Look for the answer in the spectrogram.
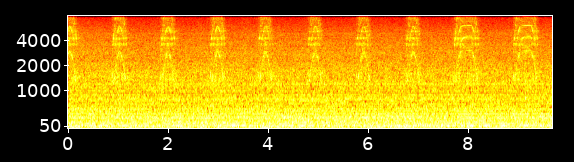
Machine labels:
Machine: slide rail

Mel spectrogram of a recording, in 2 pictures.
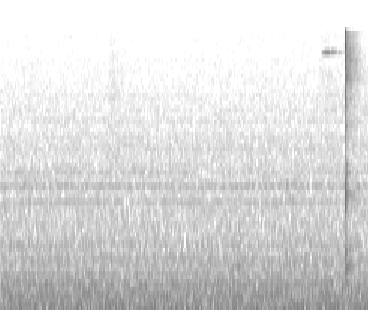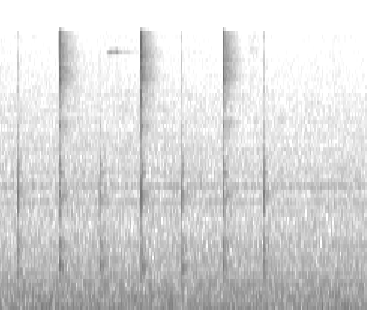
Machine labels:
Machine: valve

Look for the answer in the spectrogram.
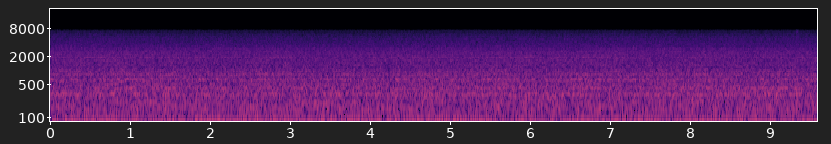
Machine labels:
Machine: fan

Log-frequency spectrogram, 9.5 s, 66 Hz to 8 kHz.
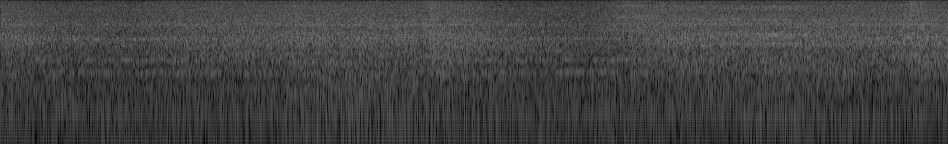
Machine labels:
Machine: pump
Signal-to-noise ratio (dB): -6 dB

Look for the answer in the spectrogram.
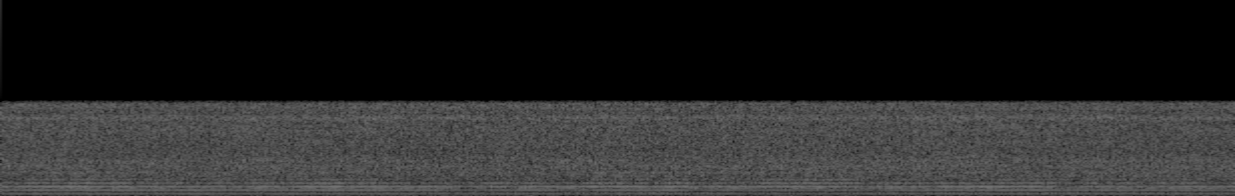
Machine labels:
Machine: fan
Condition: normal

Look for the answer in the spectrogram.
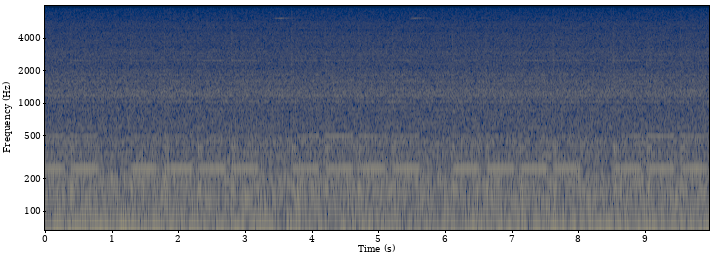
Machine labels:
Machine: slide rail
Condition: normal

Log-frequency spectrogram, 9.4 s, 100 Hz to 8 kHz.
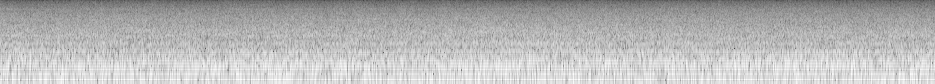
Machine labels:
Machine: slide rail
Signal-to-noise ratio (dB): -6 dB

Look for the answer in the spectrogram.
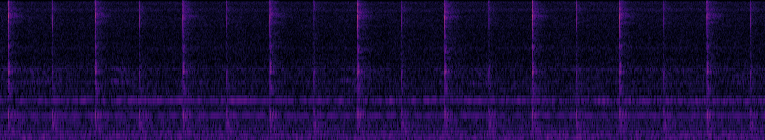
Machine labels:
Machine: valve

